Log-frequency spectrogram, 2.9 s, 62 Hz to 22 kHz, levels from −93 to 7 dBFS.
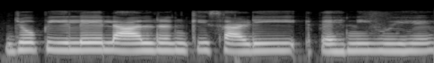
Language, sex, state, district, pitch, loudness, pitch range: Hindi, female, Madhya Pradesh, Bhopal, 195 Hz, -18 LUFS, 195-210 Hz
